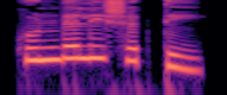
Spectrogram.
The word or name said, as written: ಕುಂಡಲಿಶಕ್ತಿ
